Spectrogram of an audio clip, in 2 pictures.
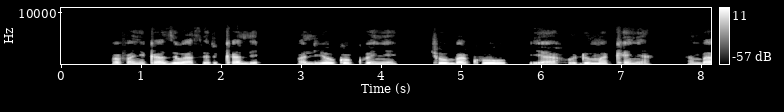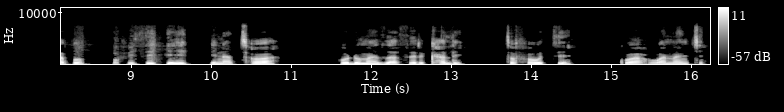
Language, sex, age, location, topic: Swahili, male, 25-35, Nakuru, government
